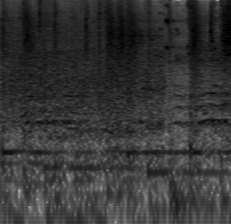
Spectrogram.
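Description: Background music with held notes that step in pitch, over game sound: a basketball bouncing on a hardwood court, with a few sharp knocks.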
